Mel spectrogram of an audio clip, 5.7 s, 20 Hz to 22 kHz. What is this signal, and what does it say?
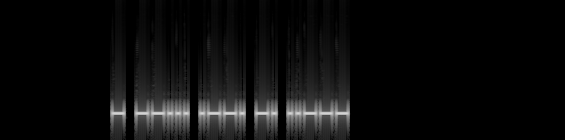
Morse code, heard as a keyed tone, about 30 wpm, 700 Hz. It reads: T7PN2
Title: Code Groups - 5 Letter:Numbers - 30wpm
